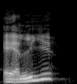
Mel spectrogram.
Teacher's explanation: G is also pronounced like a Y after L and R.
